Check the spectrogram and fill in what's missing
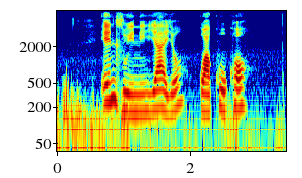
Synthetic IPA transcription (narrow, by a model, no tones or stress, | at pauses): end͡ɮʱwenijajɔ | k̬ʼwakʰuːkʰɔ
